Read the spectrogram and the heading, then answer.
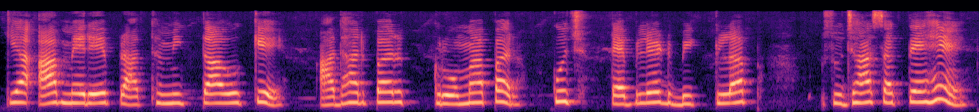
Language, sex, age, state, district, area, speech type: Hindi, female, 18-30, Madhya Pradesh, Seoni, urban, read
